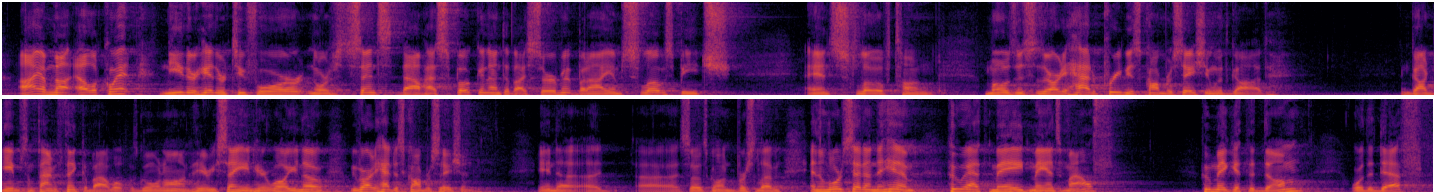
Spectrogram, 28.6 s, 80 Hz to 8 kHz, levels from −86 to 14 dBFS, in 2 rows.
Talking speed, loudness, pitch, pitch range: 175 wpm, -24 LUFS, 135 Hz, 120-155 Hz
